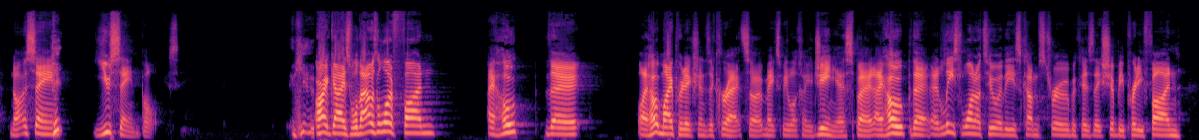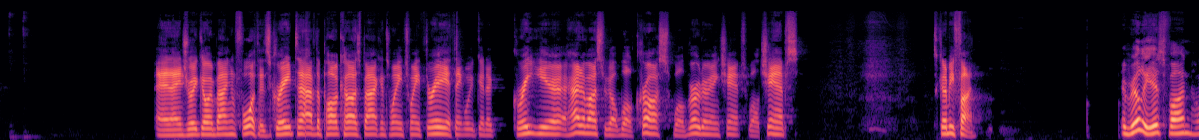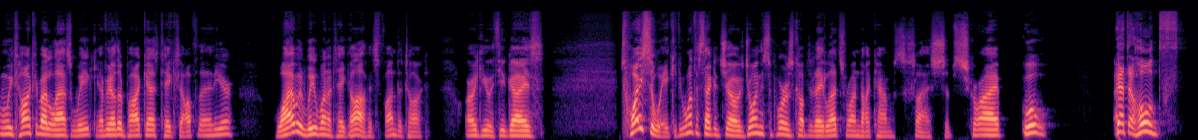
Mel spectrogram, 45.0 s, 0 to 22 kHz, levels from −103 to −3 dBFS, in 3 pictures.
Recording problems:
none

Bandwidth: 15.5 kHz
